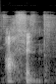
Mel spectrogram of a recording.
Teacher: time now with pronunciation some people like to pronounce often right they kind of leave out the strong t sound well other people say often that's right both forms are correct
